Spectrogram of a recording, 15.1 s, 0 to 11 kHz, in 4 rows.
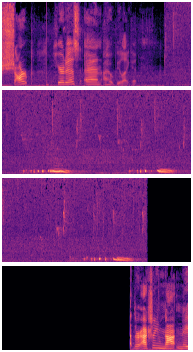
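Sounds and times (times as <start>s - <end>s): pigeon cooing: 4.2s - 7.6s, 8.9s - 10.5s.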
